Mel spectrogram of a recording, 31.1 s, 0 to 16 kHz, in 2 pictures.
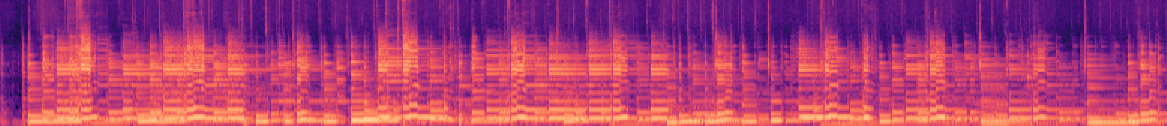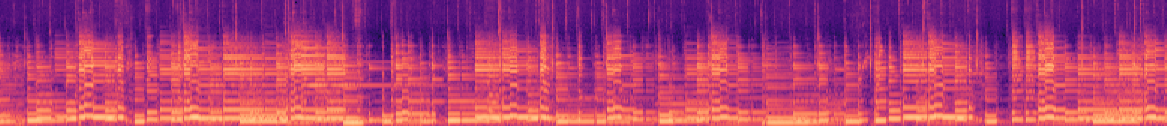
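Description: Squier Stratocaster electric guitar played at a steady tempo of 85, a continuous stream of picked notes without a break.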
